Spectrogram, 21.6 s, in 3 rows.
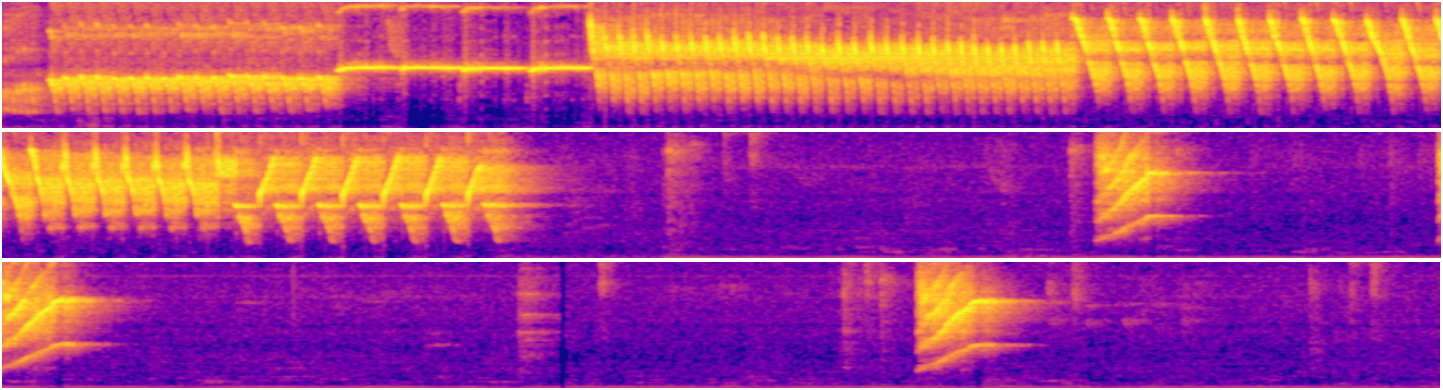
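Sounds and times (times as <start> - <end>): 
Belgian canary singing: 0.0 - 10.0, 12.6 - 13.4, 14.4 - 15.1, 19.0 - 19.7.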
